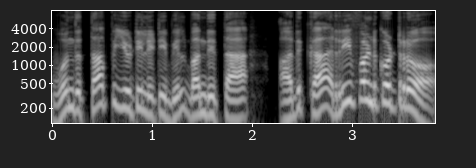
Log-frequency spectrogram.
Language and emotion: Kannada, happy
